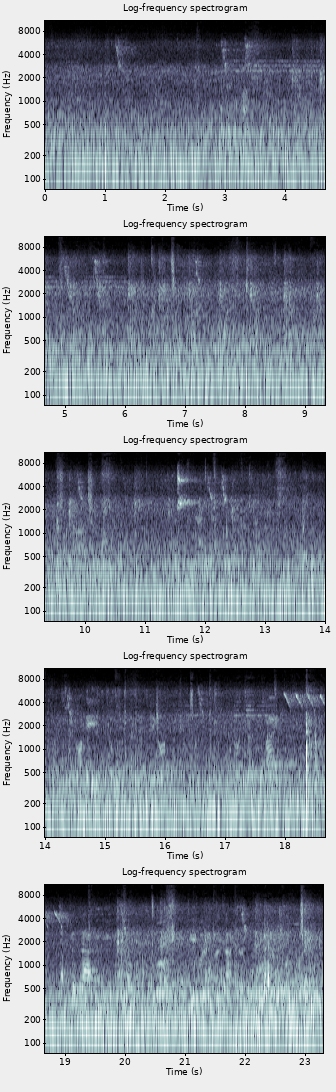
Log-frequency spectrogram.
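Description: Tennis balls are struck by rackets and bounce on a hard court with sharp pops.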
